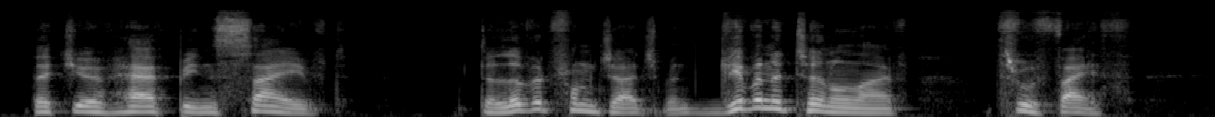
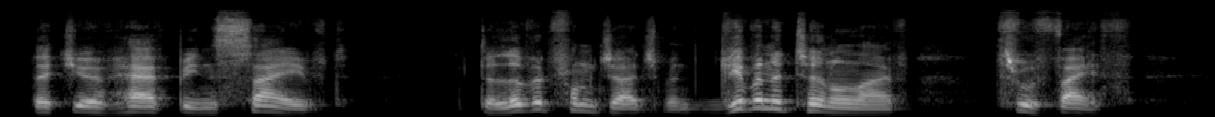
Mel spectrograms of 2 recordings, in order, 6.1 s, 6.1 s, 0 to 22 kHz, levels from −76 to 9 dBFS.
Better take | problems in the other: first | thin; somewhat; fading below 350 Hz

